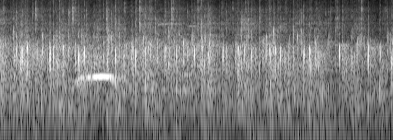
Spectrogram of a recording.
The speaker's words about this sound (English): Let's give everybody on our panel a nice round of applause.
